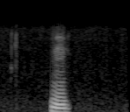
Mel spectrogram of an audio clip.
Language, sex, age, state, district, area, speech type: Santali, male, 18-30, Jharkhand, East Singhbhum, rural, conversation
